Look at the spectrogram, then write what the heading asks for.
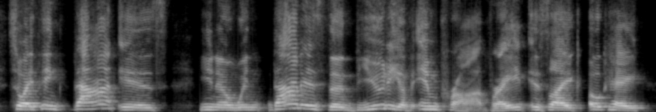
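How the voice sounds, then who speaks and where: A woman hosting a webinar conversation, telling a story animatedly with restarts and quoted asides, over a video call. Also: medium pitch. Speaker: host and company founder.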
